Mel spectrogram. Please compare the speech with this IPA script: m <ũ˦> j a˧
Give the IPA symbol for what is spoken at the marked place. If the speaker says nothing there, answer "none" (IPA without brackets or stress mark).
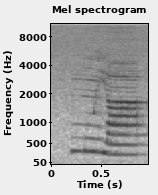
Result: ũ˦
